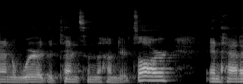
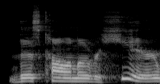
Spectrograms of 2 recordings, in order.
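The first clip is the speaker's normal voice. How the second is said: ordinary talk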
